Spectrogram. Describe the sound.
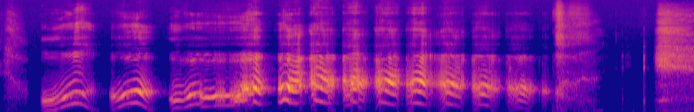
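A woman imitates a seagull with her voice: a few drawn-out, arching cries, then a quicker run of repeated yelping calls, fairly loud, ending with a breathy pause.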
